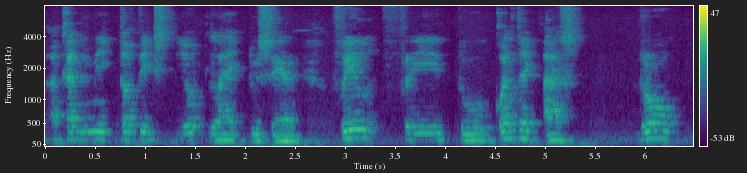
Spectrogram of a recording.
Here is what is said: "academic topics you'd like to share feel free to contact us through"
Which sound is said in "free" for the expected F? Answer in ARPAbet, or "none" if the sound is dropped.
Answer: F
